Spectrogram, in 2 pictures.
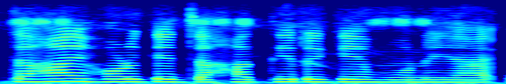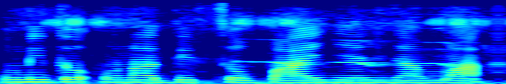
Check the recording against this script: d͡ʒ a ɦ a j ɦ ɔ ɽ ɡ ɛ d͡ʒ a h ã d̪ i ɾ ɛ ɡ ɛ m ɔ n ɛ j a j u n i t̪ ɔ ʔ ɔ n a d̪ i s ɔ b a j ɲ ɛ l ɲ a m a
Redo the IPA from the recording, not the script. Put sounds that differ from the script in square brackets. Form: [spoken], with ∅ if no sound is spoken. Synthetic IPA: d͡ʒ a ɦ a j ɦ ɔ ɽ ɡ ɛ d͡ʒ a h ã [t̪] i ɾ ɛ ɡ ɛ m ɔ n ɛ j a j u n i [d̪] ɔ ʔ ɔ n a d̪ i s ɔ b a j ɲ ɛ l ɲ a m a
